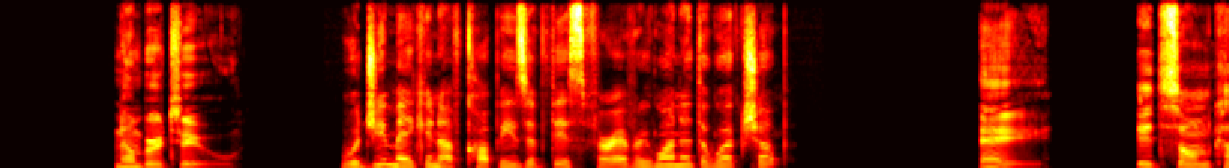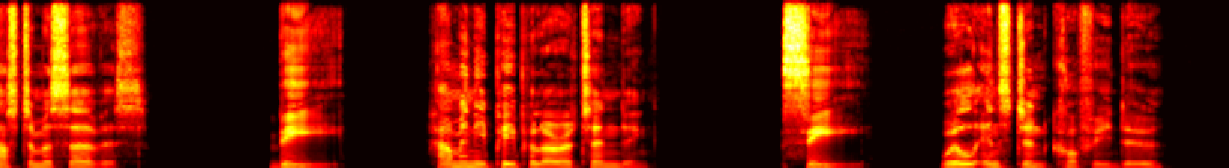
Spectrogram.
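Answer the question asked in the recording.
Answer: B: How many people are attending?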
